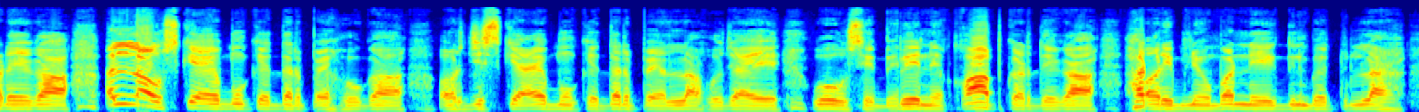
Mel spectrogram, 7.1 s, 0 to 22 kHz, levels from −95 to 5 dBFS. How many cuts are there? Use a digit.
2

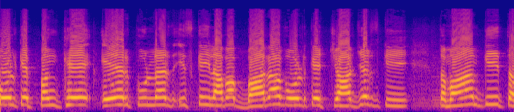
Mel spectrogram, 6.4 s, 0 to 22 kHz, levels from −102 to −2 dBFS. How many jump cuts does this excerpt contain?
0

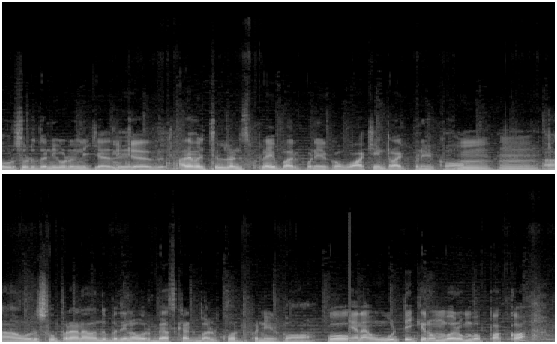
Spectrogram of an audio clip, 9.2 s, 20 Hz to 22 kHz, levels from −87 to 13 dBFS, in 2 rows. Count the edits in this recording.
1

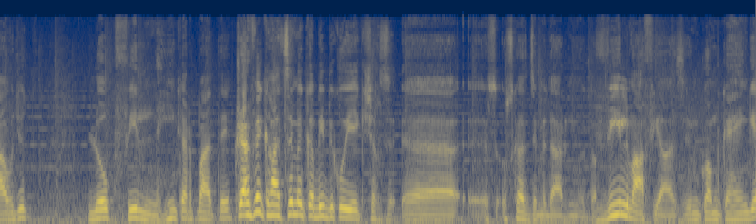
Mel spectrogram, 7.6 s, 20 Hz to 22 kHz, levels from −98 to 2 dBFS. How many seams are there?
2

